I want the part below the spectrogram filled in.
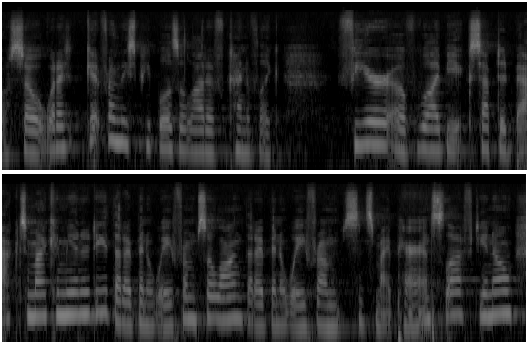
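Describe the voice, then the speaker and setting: Somewhat breathy and medium in pitch, a woman talks at a fairly quick pace with ordinary pitch variation. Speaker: congregant. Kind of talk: panel discussion.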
